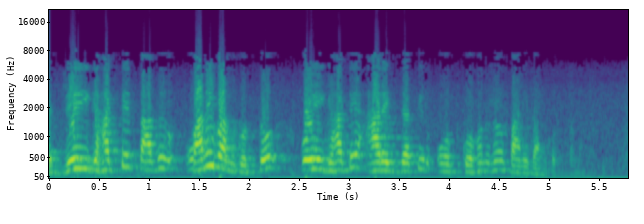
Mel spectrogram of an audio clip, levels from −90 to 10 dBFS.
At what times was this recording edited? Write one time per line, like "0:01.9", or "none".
0:01.4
